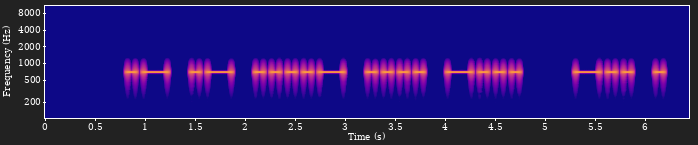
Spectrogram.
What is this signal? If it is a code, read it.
Morse code, heard as a keyed tone, about 15 wpm, 700 Hz. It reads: AA4HB DE
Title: USA Callsign DE Callsign - 5 Characters - 15wpm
